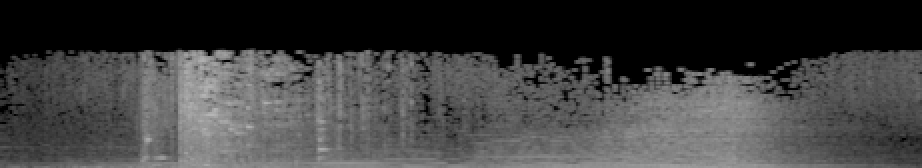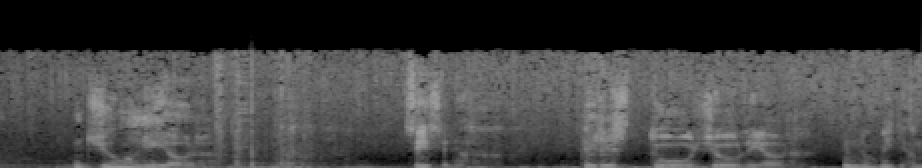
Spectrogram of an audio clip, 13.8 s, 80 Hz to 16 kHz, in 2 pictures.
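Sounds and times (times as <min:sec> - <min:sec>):
sustained music in a film scene: 0:00.0 - 0:08.2
late-14th-century Ming dynasty vase shattering over a man's head: 0:01.0 - 0:03.4
speech: 0:07.6 - 0:09.1, 0:10.0 - 0:10.7, 0:11.3 - 0:13.8.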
